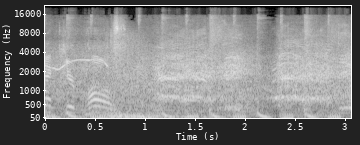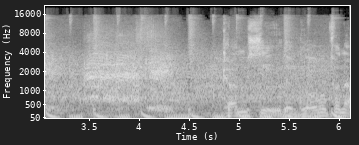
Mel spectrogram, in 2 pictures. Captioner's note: fans chanting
